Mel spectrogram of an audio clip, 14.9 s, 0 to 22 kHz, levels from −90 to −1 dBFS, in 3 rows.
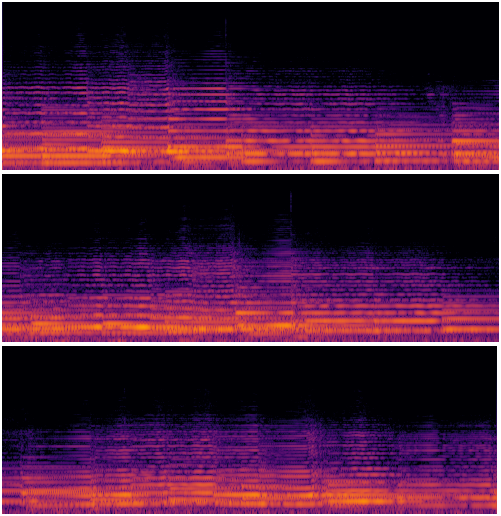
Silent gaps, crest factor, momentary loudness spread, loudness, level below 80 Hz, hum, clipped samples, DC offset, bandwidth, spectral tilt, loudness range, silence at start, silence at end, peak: none; 16 dB; 8 LU; -32 LUFS; -58 dBFS; none; under 0.1%; under 0.1%; 7.6 kHz; -8.5 dB/octave; 4 LU; 0 s; 0 s; -16 dBFS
